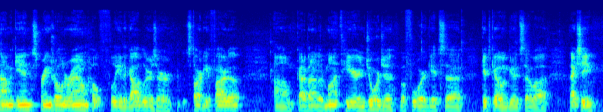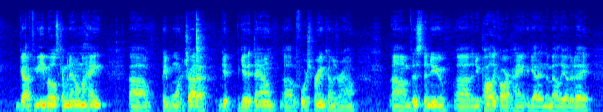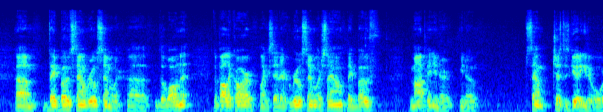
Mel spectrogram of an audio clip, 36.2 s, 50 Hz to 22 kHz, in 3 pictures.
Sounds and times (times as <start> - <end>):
Speech: 0.0 - 4.9, 5.5 - 19.2, 19.8 - 33.8, 34.6 - 36.1.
